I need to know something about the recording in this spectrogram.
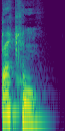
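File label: "beckon", British English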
